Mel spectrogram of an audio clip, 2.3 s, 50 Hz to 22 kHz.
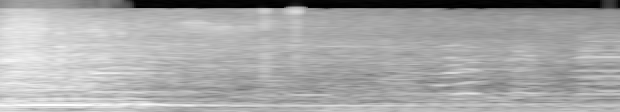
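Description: Lamborghini Huracán Spyder's V10 engine revving hard as the car pulls away: a loud burst at the start that fades over about a second.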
